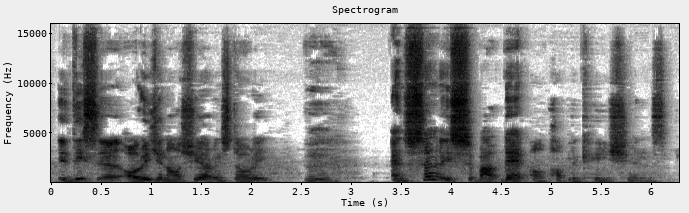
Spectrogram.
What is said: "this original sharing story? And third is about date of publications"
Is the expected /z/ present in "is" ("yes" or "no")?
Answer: no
